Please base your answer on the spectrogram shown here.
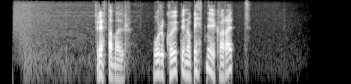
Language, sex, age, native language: Icelandic, male, 60-69, Icelandic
